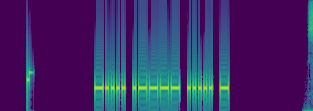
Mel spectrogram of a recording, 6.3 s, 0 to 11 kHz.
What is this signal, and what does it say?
Morse code, heard as a keyed tone, about 22 wpm, 700 Hz. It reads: 615T
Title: Four Challenging Letter-Number Combinations 22wpm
